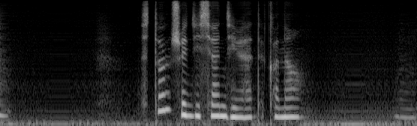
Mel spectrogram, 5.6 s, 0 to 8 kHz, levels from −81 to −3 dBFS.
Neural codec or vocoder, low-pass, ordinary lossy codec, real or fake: codec, 16 kHz, about 1 kbps, DyCAST, with the encoder's durations; none; none; fake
